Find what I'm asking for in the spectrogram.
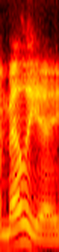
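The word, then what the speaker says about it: Meslier: Melier? I don't pronounce the S. Is that what we're thinking? Is that correct? – Yeah. Yeah, Melier, yeah.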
